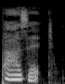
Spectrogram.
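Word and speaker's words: posit: a basis of argument and you pronounce it pause it pause it okay so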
